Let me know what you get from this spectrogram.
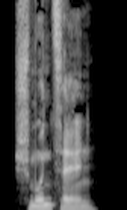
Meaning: to smile slightly, smirk (not smugly, but in an amused or contented way; e.g. when witnessing an amusing scene or conversation)
- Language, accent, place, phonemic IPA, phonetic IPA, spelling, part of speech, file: German, Germany, Berlin, /ˈʃmʊntsəln/, [ˈʃmʊn.t͡sl̩n], schmunzeln, verb, De-schmunzeln.ogg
